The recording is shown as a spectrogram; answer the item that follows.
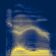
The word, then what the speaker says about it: Jair: It is Jair Bolsonaro. Hard J.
